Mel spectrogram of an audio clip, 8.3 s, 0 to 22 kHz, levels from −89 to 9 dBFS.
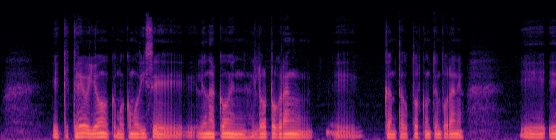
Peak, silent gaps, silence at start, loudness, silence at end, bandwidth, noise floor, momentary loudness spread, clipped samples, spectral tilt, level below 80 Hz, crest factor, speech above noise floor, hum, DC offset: -12 dBFS; none; 0.3 s; -25 LUFS; 0 s; 11 kHz; -54 dBFS; 12 LU; under 0.1%; -8.5 dB/octave; -46 dBFS; 12 dB; 31 dB; none; under 0.1%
